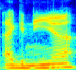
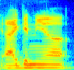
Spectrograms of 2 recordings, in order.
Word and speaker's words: Agnea: I I think the correct way is Agia, like with a long e, but I I feel like Agonia sounds better, so that's what I always call her.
